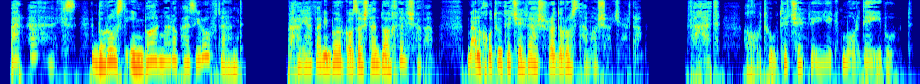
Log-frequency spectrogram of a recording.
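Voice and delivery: a flustered husband spilling news; agitated Pavel voice. Acted.

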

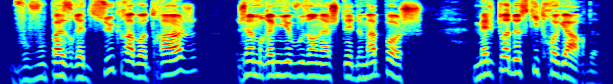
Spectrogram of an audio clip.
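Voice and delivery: lightly acted servant-master spat; quarrelling Nanon and Grandet.

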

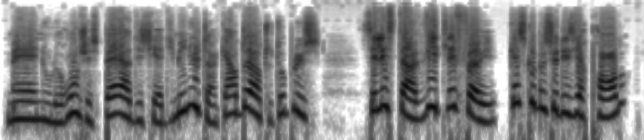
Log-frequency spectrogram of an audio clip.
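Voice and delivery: loud, lively and high café keeper; busy café owner. Acted. Café keeper reassures a customer and orders the waitress, loud and brisk. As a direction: call out briskly to staff and customer.

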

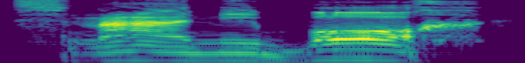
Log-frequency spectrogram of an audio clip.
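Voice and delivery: put-on gummy, slow old man mumble; toothless mumble. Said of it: "прошамкал Вахромеюшка".

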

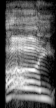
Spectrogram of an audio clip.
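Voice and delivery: loud, high, drawn-out whoop; joyful yell. A narrator's reading. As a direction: let out a high yell of joy. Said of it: "орал Страйк".

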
